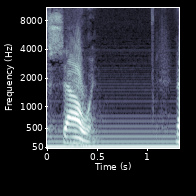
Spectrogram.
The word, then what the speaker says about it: Samhain: It's spelled S-A-M-H-A-I-N, but it's pronounced Samhain, which is October 31st.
